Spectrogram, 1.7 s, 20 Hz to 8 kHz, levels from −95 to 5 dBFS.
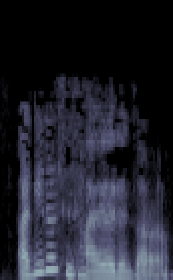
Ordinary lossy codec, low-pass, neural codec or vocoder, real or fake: MP3, 24 kbps; 7.2 kHz; codec, 32 kHz, 1.9 kbps, SNAC; fake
